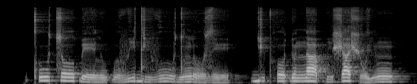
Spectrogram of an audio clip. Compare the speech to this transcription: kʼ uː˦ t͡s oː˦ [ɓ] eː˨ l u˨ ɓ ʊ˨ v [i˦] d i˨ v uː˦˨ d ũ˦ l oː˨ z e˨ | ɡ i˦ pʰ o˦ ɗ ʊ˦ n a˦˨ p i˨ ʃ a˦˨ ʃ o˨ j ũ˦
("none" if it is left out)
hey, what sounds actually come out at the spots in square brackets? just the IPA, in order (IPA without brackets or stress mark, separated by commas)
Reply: ɓ, i˦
